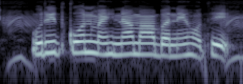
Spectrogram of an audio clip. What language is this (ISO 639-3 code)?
hne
